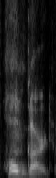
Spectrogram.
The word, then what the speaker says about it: Holmgard: We would, at least I would pronounce it Holmgard. Well, the L would be present. In the surname. In the surname Holmes, for us the L is silent.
